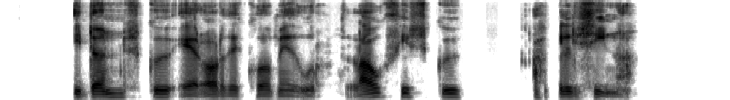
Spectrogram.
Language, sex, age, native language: Icelandic, male, 30-39, Icelandic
